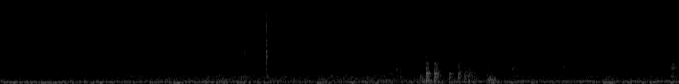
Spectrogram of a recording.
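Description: Faint clicks and light knocks from handling an electric hand planer: a screwdriver working the screws of its aluminium base plate, then the tool and planer being moved on a wooden workbench, with a short run of knocks about four seconds in.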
